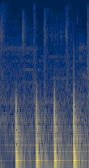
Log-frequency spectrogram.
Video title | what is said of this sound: Can This Audio Upgrade Make Your MG HS Awesome? - MG HS Sound System Upgrade by Cambridge Car Audio | so that sounds nice and solid,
